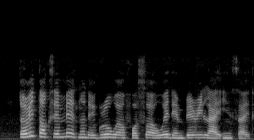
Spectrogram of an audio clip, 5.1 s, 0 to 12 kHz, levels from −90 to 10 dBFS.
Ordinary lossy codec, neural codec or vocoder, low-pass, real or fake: none; none; 7.2 kHz; real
